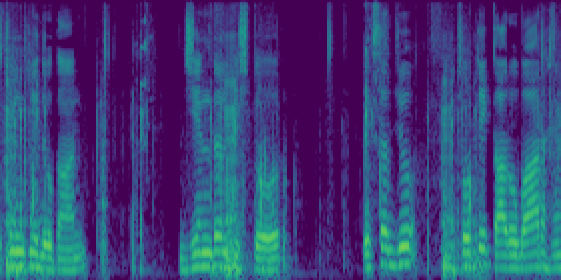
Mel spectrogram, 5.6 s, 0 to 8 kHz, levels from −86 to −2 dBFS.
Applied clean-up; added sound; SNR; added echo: neural mask model RNNoise.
